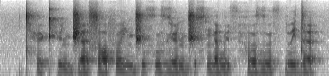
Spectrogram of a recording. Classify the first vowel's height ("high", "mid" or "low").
mid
